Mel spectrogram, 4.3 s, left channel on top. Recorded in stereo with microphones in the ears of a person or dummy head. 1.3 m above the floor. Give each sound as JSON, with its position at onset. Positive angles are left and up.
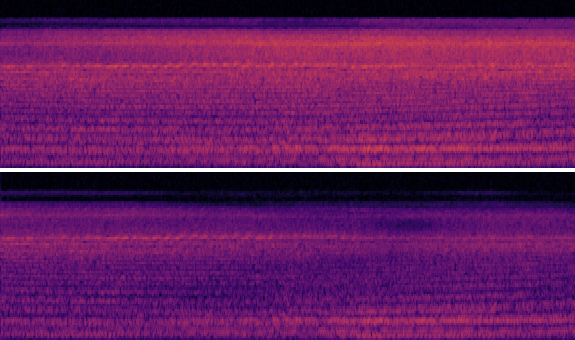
{"t": 0.0, "sound": "a drone", "side_deg": 25}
